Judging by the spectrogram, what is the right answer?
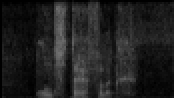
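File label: "onsterfelijk", Dutch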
